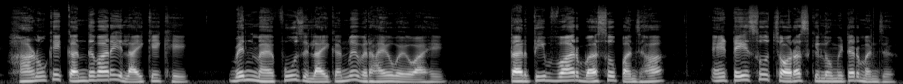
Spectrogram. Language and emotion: Sindhi, neutral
